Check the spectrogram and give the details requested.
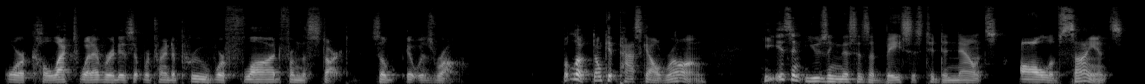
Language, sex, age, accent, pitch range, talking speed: English, male, 30-49, American, 110-150 Hz, 195 wpm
